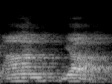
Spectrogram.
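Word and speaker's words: אני: Anya is how you say I in Hebrew.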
